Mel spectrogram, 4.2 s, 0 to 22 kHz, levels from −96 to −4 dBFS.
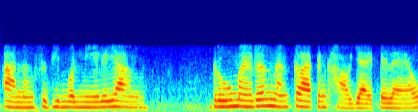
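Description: Opus voice compression runs through the whole speech clip. Nothing survives above about 4.2 kHz, so the codec has fallen back to a narrowband SILK mode. The excitation is coarsely coded. Speech sounds muffled, hoarse and slightly robotic. This fits a very low bitrate, around 8 kbps.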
